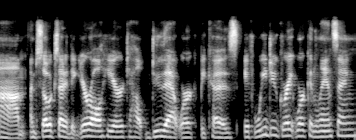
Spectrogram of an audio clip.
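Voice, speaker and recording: A woman with a very deep, low voice speaks at a moderate pace in an animated tone. Her pitch varies in an ordinary way over a quiet background. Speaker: state senator. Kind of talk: political update to party members.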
